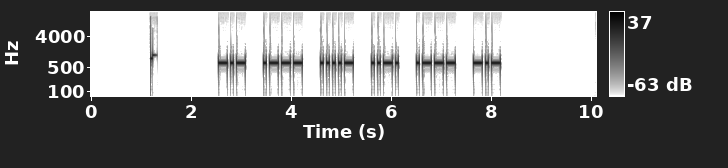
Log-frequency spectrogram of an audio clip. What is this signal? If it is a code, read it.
Morse code, heard as a keyed tone, about 20 wpm, spaced as for 14 wpm, 700 Hz. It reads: KJ4FJK
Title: USA Call Signs - 6 Characters - 2x Character Spacing - 20wpm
